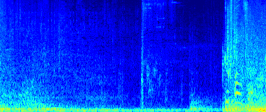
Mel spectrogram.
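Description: A fire spell explosion in the video game Hogwarts Legacy, a dense rumbling blast with crackling bursts that fades and then flares again loudly toward the end.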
